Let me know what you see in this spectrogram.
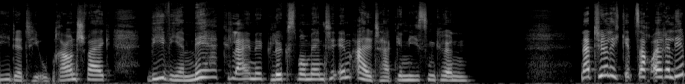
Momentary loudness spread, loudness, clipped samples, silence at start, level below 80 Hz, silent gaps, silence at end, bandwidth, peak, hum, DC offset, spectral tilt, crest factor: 9 LU; -25 LUFS; under 0.1%; 0 s; -60 dBFS; none; 0 s; over 20 kHz; -6 dBFS; none; under 0.1%; -4 dB/octave; 20 dB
